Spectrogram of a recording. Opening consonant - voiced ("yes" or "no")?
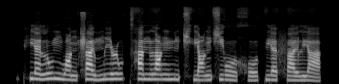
no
